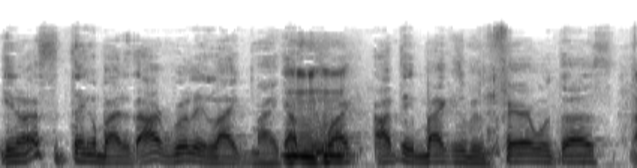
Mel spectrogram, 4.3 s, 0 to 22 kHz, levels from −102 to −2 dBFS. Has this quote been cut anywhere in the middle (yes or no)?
no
